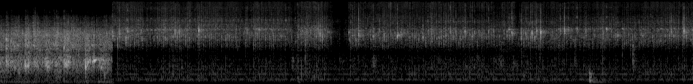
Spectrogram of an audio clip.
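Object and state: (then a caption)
Cocktail shaker with ice, not yet done shaking. A cocktail shaker holding rum and ice is shaken, producing a dense, bright rattle of ice against the shaker for the full seven seconds. A faint high-pitched note from the ice can still be heard through the rattle, so the drink is not yet done and needs more shaking until that note is gone.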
